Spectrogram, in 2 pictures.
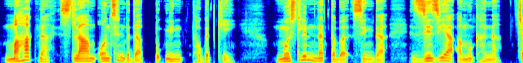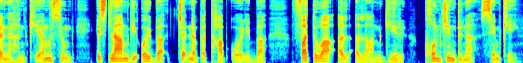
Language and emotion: Manipuri, neutral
